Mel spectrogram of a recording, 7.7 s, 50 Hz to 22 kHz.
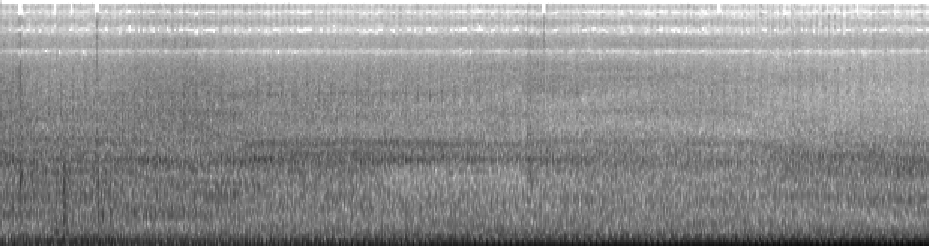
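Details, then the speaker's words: Budget turbo Datsun 280Z after wiring work, first run: steady, even low idle at about two and a half beats per second, no misses or knocks; fuel smell present and fuel pressure confirmed; healthy idle. "Smells like fuel. supposed to look like a little bit of that cleaner. It's idling good."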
